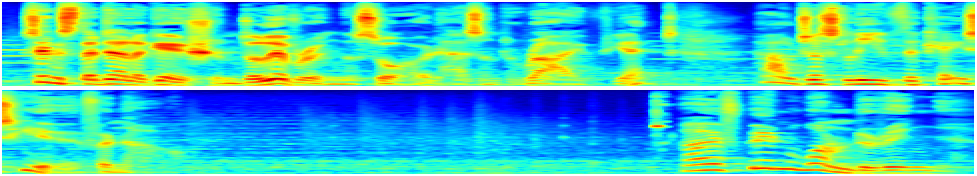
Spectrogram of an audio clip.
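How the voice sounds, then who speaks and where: Genial grandfatherly game elder, wry and courtly, measured yet expressive in pitch. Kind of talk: dubbed video game cutscene dialogue.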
